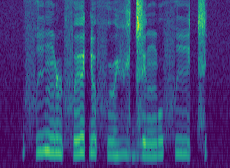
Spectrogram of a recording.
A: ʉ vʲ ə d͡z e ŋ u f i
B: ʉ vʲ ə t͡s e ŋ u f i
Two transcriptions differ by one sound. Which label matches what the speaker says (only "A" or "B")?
A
